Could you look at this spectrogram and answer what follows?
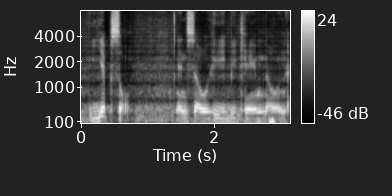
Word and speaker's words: YPSL: league the s ypsl if you try to pronounce those initials y p s l you get yipsal and so he became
